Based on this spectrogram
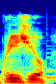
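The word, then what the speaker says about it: Pinot Grigio: बहुत इतालवी एक प्रसिद्ध व्यक्ति अंगूर पिनोट ग्रिगियो। इसका उच्चारण करें। पिनो का काम हो गया। ग्रिज़ो।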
